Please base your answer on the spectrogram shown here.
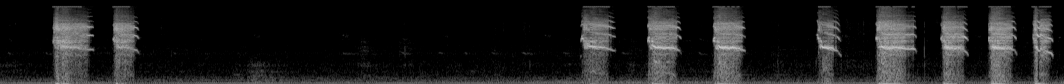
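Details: Jackdaws nesting under a roof give loud, harsh, rasping calls. Two calls come close together, then a pause, then a series of about eight calls roughly every half second, over a low steady hum.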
